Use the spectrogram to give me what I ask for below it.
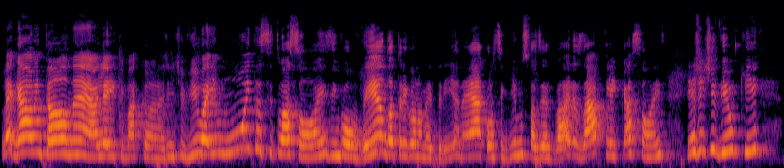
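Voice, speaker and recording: A woman's voice: high voice, lively intonation, normal speed, a bit bright. A woman teaching a televised math lesson, upbeat and checking in with her students through frequent tag questions.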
